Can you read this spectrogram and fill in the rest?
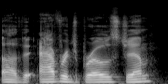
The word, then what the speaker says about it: Broz: His last name is spelled B-R-O-Z, but it's pronounced Bros.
